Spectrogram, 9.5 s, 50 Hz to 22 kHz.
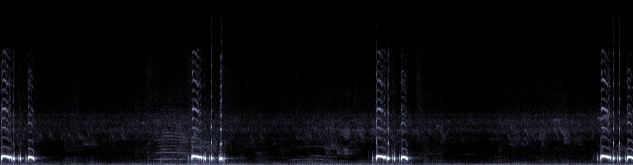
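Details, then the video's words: Zebra dove of local stock, a keen singer, used as a lure so other zebra doves will sing: four soft cooing phrases roughly every 2.8 seconds, a drawn-out falling coo then quick staccato notes. "Perkutut Lokal Gacor Suara Paling Ampuh Untuk Pancingan Burung Perkutut Agar Bunyi gacor"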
